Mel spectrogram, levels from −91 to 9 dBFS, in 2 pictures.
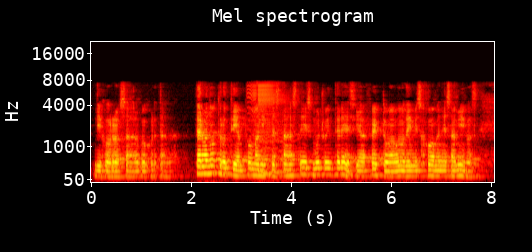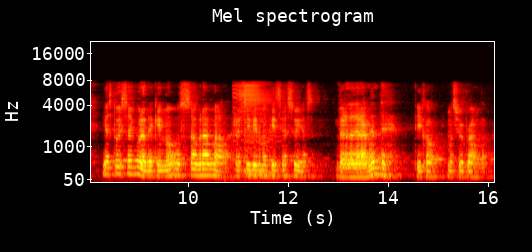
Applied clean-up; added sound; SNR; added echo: none; Squeak / Cupboard open or close; 10 dB; reverberation time 0.8 s.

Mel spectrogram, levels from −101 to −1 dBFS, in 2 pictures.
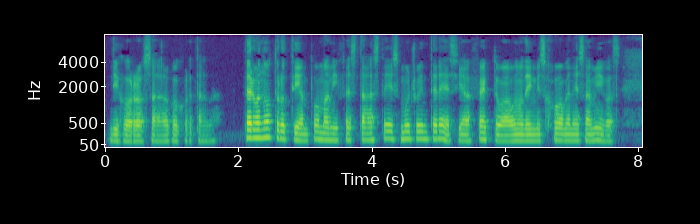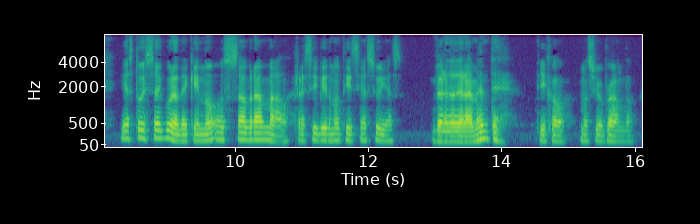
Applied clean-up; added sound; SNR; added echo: none; none; none; none.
